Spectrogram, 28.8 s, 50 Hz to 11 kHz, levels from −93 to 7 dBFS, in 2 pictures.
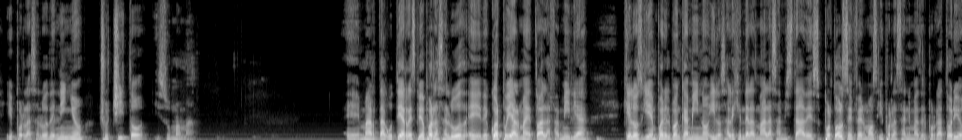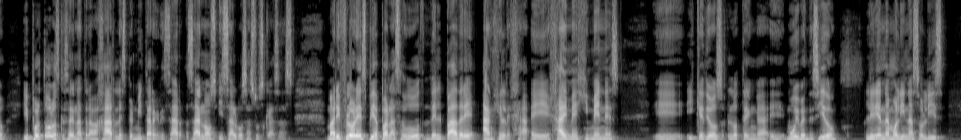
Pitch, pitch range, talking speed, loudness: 120 Hz, 105-140 Hz, 190 wpm, -20 LUFS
